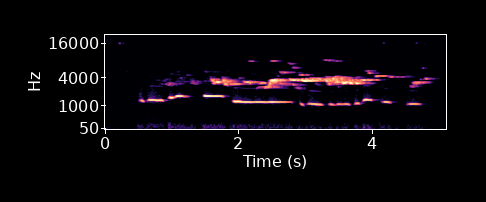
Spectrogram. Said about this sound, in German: Sie strahlt, als sie ihren geliebten Spielplatz erreicht. Es ist wie eine Oase inmitten der Natur. Von großen Hecken umgeben, kann sich Robin hier richtig gut verstecken. An ihrem Ort der Ruhe. Hier hört Robin die Vögel singen.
